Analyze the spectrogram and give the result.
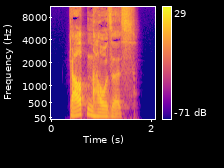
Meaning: genitive singular of Gartenhaus
- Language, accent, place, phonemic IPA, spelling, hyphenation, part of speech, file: German, Germany, Berlin, /ˈɡaʁtənˌhaʊ̯zəs/, Gartenhauses, Gar‧ten‧hau‧ses, noun, De-Gartenhauses.ogg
